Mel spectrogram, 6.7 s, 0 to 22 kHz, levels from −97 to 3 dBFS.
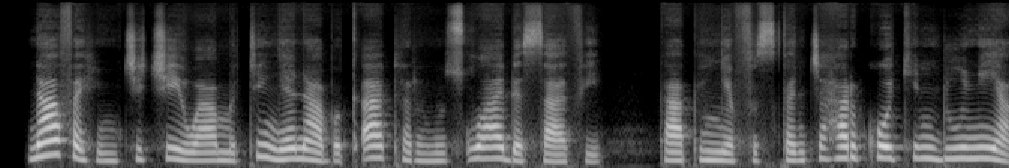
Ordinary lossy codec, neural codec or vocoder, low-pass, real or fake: none; autoencoder, 48 kHz, 32 numbers a frame, DAC-VAE, trained on Japanese speech; none; fake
